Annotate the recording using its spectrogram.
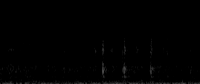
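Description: Near silence with a few faint ticks and taps of a stylus writing on a pen tablet, clustered around the middle.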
